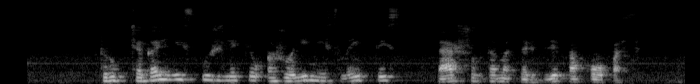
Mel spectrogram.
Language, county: Lithuanian, Vilnius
